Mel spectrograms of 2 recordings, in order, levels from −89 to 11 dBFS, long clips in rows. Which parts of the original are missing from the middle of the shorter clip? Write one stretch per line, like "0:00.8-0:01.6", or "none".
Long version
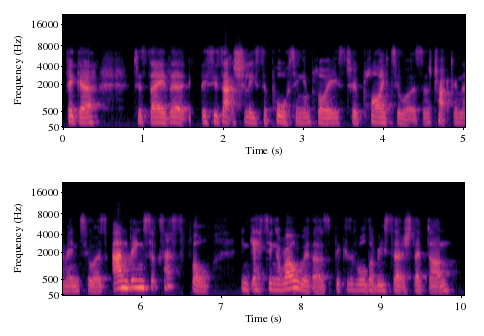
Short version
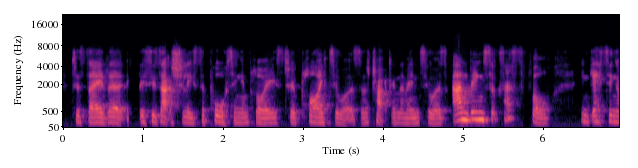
none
